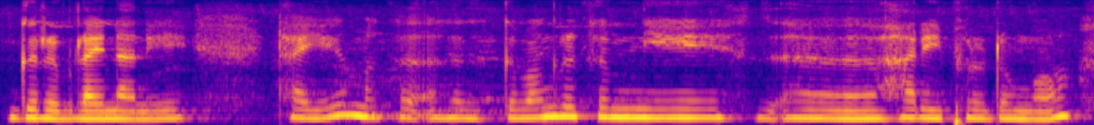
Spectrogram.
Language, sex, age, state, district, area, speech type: Bodo, female, 18-30, Assam, Udalguri, urban, spontaneous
